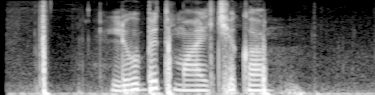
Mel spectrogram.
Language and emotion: Russian, neutral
